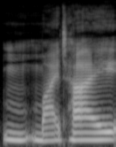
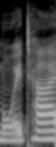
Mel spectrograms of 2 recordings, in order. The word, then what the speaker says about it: Muay Thai: Muay Thai. Muay Thai. Guys, I can't. We talked about this. My Thai is a drink, Muay Thai is a sport. Hello. Okay. I could imagine that practicing Muay Thai in Thailand is a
